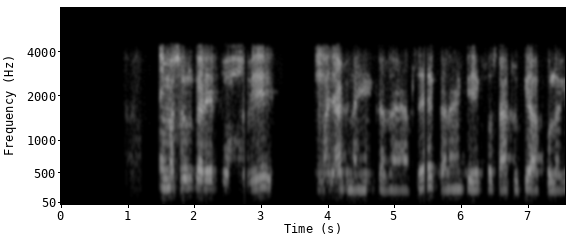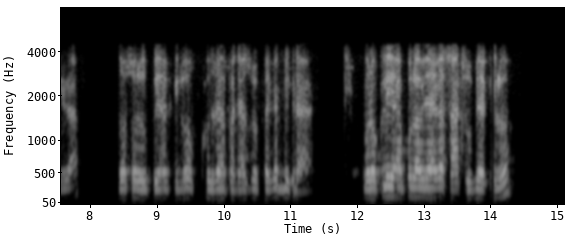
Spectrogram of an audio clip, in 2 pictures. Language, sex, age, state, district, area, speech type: Hindi, male, 30-45, Bihar, Vaishali, urban, conversation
